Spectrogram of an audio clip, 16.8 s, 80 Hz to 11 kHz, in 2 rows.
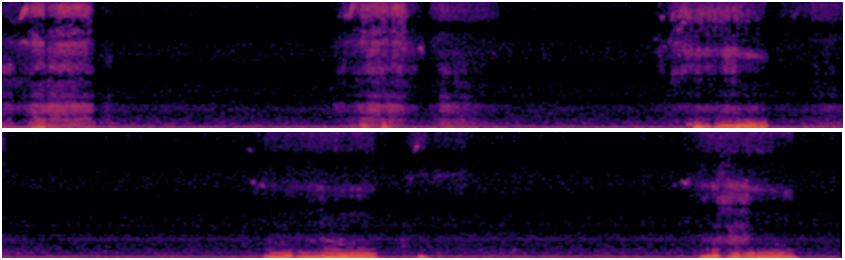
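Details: Elderly, chubby black toy poodle named Mu-chan, 6.5 kg, snoring loudly in deep sleep; rough rasping snores come in short bursts about every four seconds against quiet room hiss.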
